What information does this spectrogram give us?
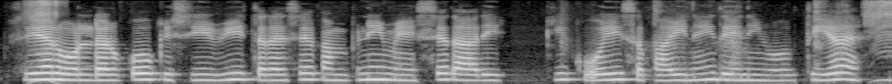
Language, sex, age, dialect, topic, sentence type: Hindi, female, 41-45, Marwari Dhudhari, banking, statement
